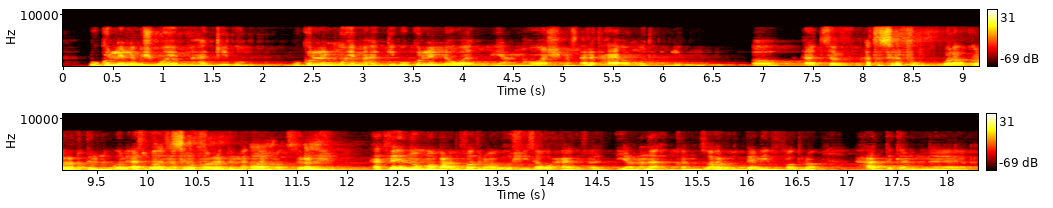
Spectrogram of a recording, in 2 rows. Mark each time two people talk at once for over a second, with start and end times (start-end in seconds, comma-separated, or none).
10.0-11.3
